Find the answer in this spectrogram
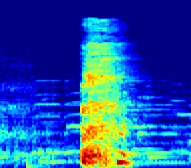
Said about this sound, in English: Oh, excuse me. It's so friggin' funny, I just coughed. And I'm fighting a little bit of a cold.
